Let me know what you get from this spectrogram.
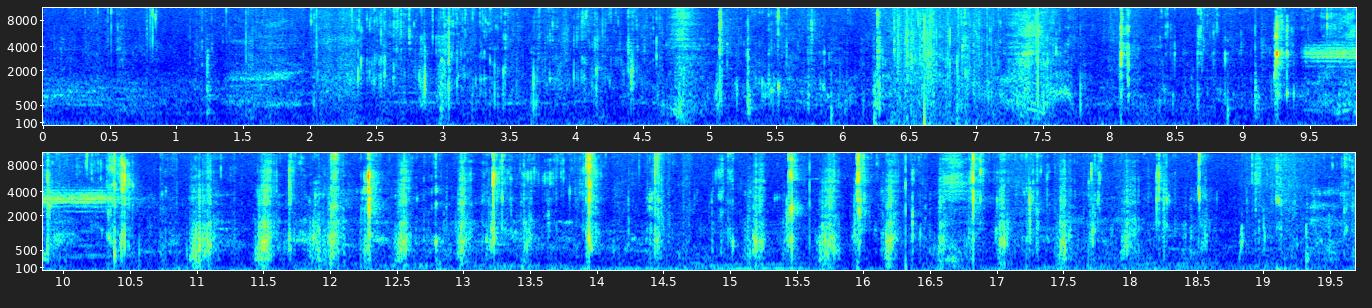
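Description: Close-up eating sounds: chewing with crisp crunching bites, sparse at first and coming thick and fast in the second half as raw cucumber slices are bitten and chewed.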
